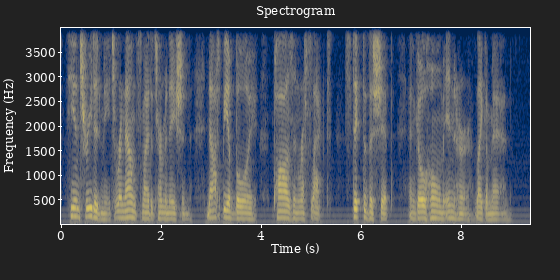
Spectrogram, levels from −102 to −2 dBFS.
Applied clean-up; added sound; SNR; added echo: none; none; none; none.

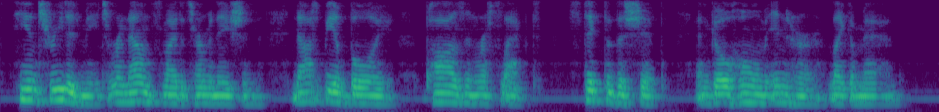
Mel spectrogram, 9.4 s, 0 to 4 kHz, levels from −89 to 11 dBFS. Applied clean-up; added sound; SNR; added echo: none; none; none; reverberation time 0.4 s.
